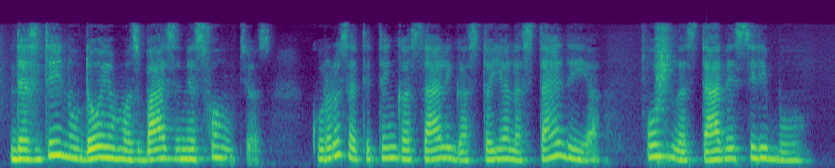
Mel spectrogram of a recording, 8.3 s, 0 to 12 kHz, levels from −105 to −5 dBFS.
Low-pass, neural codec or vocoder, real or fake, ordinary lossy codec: 7.2 kHz; codec, 16 kHz, 0.4 kbps, LongCat-Audio-Codec; fake; AAC, 48 kbps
